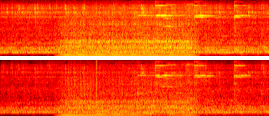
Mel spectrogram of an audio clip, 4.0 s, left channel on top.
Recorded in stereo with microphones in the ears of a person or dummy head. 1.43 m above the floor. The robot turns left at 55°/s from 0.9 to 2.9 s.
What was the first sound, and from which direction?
A clink, 110° right.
